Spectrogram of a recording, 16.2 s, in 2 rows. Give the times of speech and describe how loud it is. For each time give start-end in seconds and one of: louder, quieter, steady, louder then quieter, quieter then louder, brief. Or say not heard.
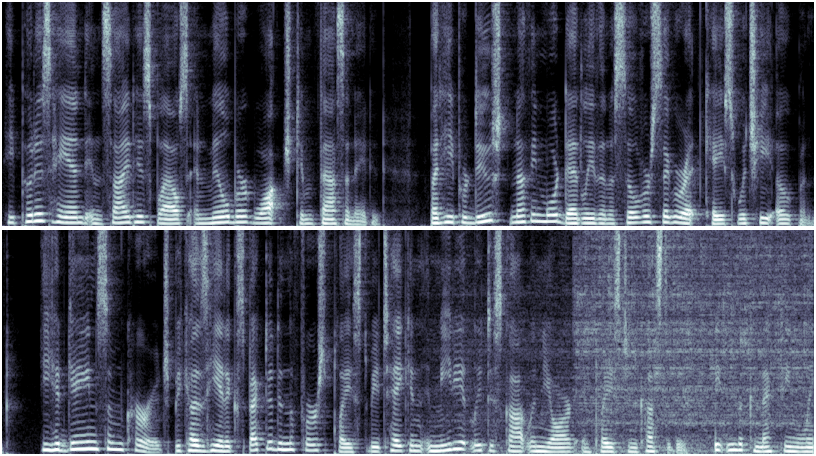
0.1-16.1 steady.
